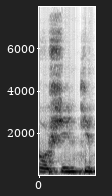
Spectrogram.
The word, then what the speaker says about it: শিক্ষিত: উচ্চারণ কি হবে দেখো উচ্চারণ হবে শিক খ এর শিকারে খি তকারে ত শিক্ষিত কারণ শব্দের শেষে ত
